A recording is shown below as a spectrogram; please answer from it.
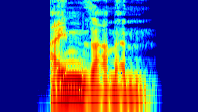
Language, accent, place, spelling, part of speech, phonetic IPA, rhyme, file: German, Germany, Berlin, einsamem, adjective, [ˈaɪ̯nzaːməm], -aɪ̯nzaːməm, De-einsamem.ogg
- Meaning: strong dative masculine/neuter singular of einsam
